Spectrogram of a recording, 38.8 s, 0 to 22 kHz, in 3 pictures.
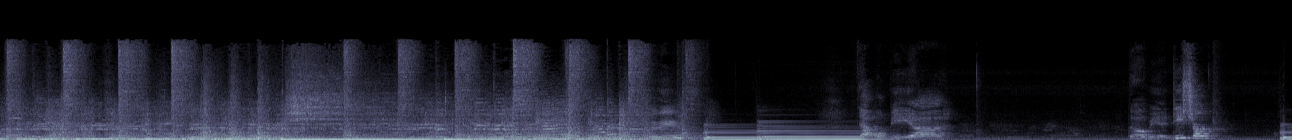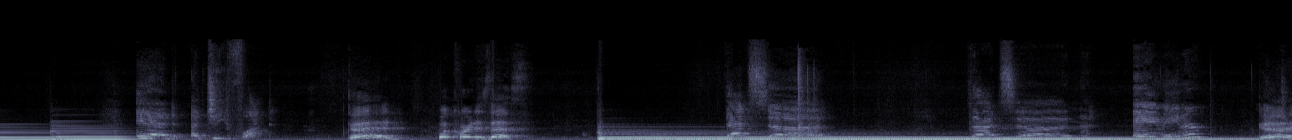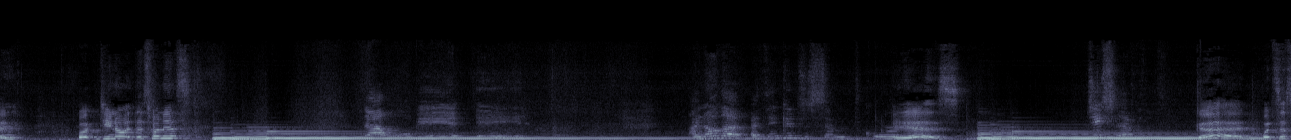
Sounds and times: Guitar: 0:00.0 - 0:09.9, 0:11.3 - 0:15.8, 0:18.5 - 0:38.7
Child speech, kid speaking: 0:08.6 - 0:09.7, 0:10.6 - 0:12.4, 0:14.2 - 0:15.7, 0:20.2 - 0:21.2, 0:22.6 - 0:25.1, 0:29.4 - 0:31.2, 0:32.7 - 0:35.5, 0:36.7 - 0:37.4.

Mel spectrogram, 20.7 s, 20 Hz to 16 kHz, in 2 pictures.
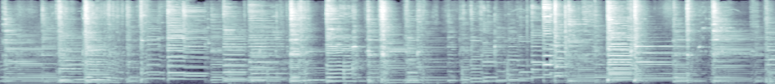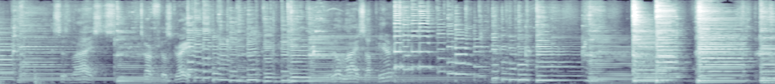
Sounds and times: Acoustic guitar: 0:00.0 - 0:20.6
Speech: 0:11.1 - 0:13.1, 0:14.5 - 0:15.7.

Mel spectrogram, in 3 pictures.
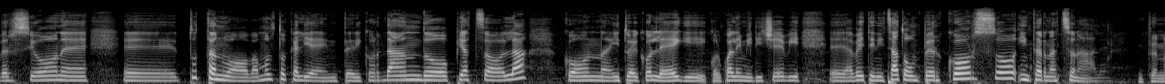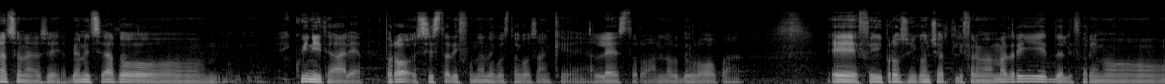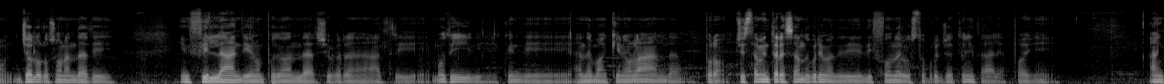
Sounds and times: Speech: 0:00.0 - 0:19.1, 0:20.0 - 0:24.4, 0:25.1 - 0:33.9.

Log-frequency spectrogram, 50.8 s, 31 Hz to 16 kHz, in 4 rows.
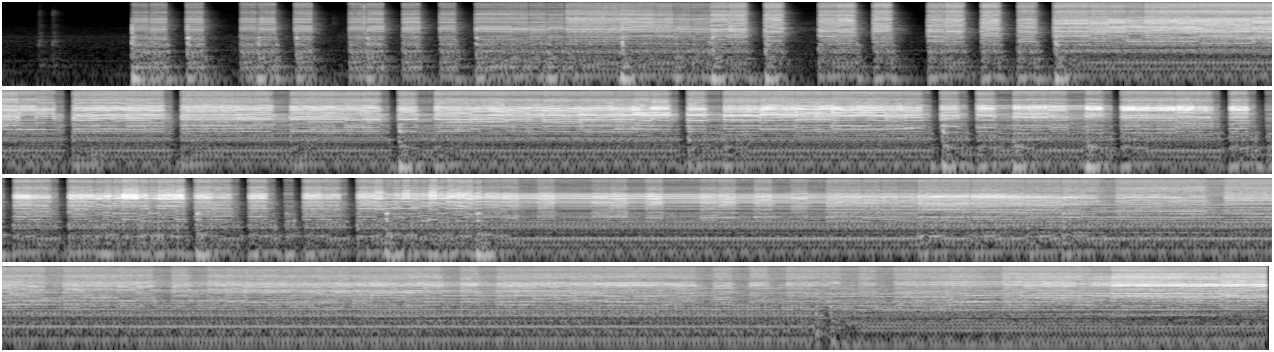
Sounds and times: Printer: 0:01.4 - 0:50.7.

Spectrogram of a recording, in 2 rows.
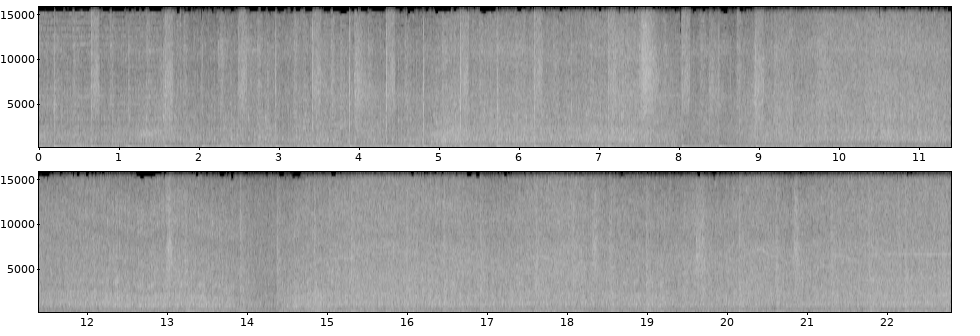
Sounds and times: Music: 0:00.0 - 0:11.0, 0:12.4 - 0:22.8
Vehicle: 0:00.0 - 0:22.8.

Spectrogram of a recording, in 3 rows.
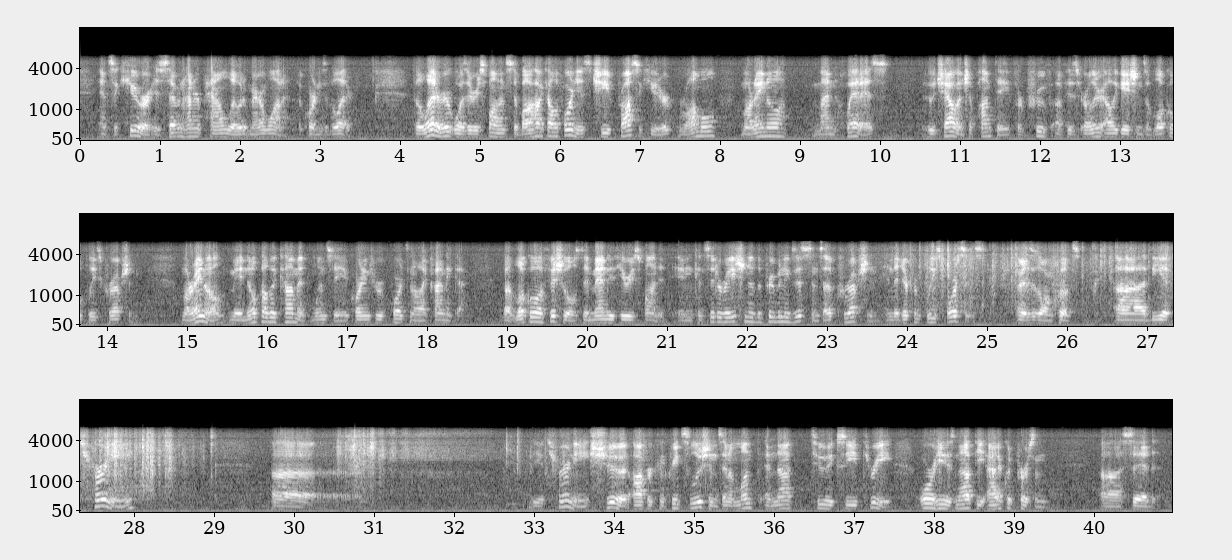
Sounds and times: Inside, small room: 0:00.0 - 0:40.9
Speech: 0:00.2 - 0:03.5, 0:04.2 - 0:28.2, 0:29.7 - 0:31.0, 0:32.9 - 0:39.5, 0:40.1 - 0:40.9.

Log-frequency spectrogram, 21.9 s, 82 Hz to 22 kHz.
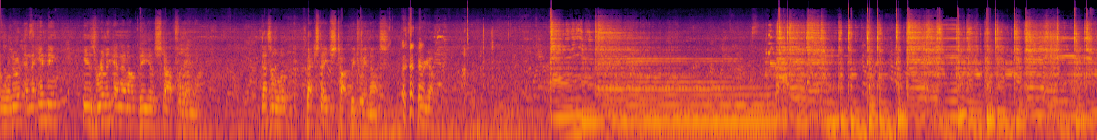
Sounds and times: Speech: 0:00.0 - 0:09.2
Music: 0:11.0 - 0:21.9.

